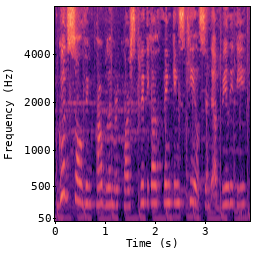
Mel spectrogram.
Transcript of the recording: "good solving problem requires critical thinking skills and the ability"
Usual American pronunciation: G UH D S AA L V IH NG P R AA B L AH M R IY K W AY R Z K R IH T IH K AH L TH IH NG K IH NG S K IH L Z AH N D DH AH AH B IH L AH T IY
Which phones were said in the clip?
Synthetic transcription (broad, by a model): G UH D S AA L V IH NG P R AA B L AH M R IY K W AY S K R IH T IH K AH L TH IH NG K IH NG S K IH L S AH N D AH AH B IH L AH T IY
